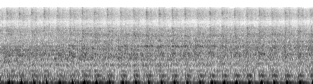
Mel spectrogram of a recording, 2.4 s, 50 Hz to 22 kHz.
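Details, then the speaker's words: 2010 Honda CBR 150 (old model) with original carburetor and factory-sealed engine, heard at the engine: even single-cylinder thump at about ten beats a second, no ticks or rattles; very smooth, healthy idle. "suara mesinnya halus sekali ya. Tuh, halus banget, nggak ada suara yang aneh-aneh teman-teman ya."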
